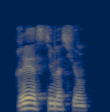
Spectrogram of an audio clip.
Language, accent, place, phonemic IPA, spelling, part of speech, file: French, France, Lyon, /ʁe.ɛs.ti.ma.sjɔ̃/, réestimation, noun, LL-Q150 (fra)-réestimation.wav
- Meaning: reestimation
